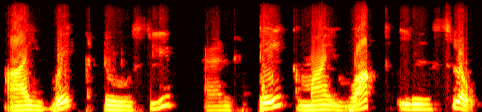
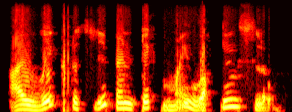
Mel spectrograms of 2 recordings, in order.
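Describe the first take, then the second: First: Slow scansion, "I wake" both stressed, then alternating beats; scanned metrical stresses. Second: Said in the usual way. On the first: Shown as a demonstration. Teacher scanning iambic pentameter, slow with marked stresses. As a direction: read it slowly beat by beat, landing on "slow". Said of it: "two stress syllable are next to each other".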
